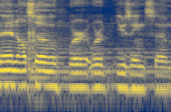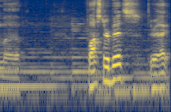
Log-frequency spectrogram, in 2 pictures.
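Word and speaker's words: Forstner: also we're using some foster bits they're a it's actually spelled farst nert but pronounced more like fastener these are made for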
